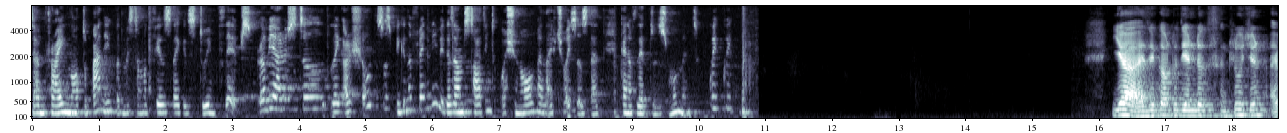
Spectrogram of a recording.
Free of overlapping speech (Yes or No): Yes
